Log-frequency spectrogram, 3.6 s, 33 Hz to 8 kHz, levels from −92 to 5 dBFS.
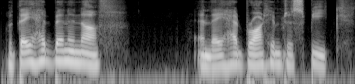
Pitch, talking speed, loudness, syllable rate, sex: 120 Hz, 205 wpm, -19 LUFS, 4.7 syllables/s, male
